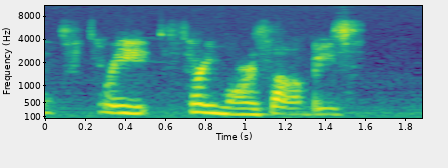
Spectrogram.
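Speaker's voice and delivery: barely audible, hushed, very quiet half-whisper. Warning another character about three more zombies nearby: half-whispering. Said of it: "just whisper over to Marco".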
